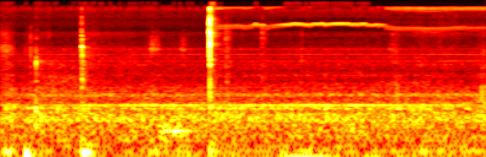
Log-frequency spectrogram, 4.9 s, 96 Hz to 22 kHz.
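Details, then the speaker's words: Old, defective Beamex BIC 10 instrument calibrator powered from mains on the bench: quiet hum with scattered sharp pops and a thin rising whistle from an overheating tantalum capacitor. "uh talium capacitor the red one ER it started to get uh dark and it set a lot of funny sounds and what you see here the little blops coming out of it is actually liquid um talium I guess it's coming out of it"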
